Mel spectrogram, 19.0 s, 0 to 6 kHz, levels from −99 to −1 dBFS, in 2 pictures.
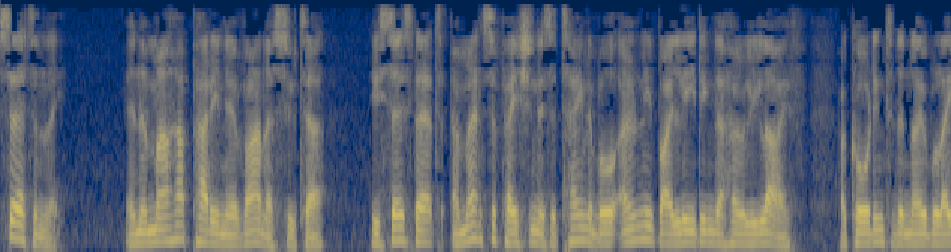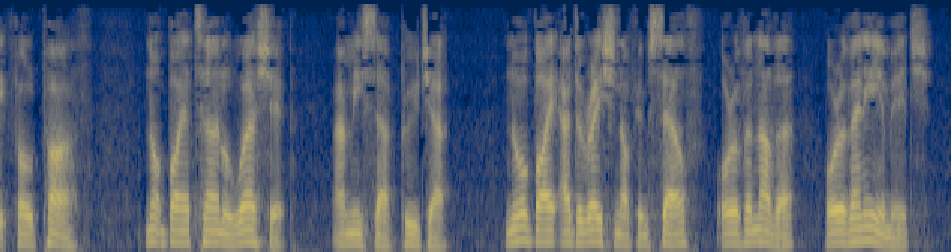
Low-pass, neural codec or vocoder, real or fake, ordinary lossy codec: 5.4 kHz; codec, 16 kHz, 4 kbps, FunCodec, trained on Chinese and English, 50 frames a second; fake; MP3, 24 kbps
